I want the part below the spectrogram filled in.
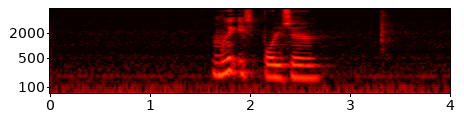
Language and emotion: Russian, neutral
